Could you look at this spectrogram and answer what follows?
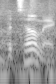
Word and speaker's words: Potomac: How did you pronounce the river? Oh, the Potomac.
